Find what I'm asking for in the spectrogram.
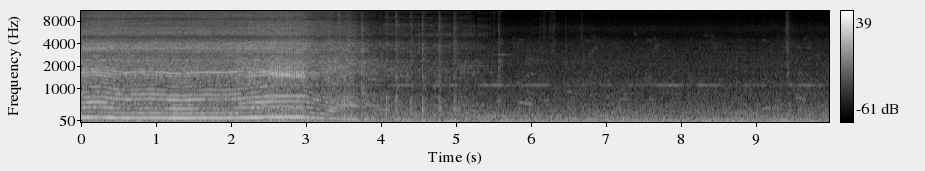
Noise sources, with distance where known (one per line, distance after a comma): chainsaw, near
